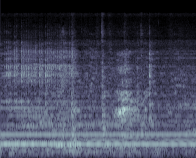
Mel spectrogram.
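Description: Background music with steady held notes carrying on, with a few faint clicks.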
